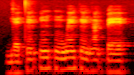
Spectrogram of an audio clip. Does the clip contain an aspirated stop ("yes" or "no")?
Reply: no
